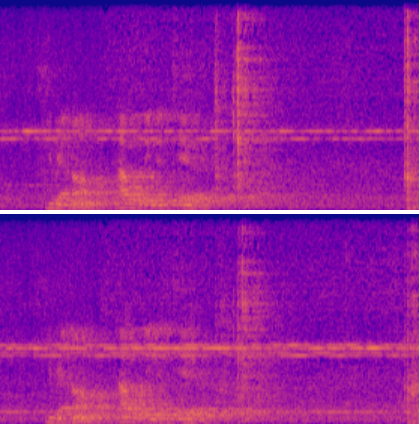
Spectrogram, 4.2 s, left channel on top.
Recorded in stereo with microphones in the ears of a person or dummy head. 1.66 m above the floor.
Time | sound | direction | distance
0.5 | a man speaking | 10° left (ahead or behind) | 7 m
2.1 | a microwave | 65° left (ahead or behind) | 6.5 m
